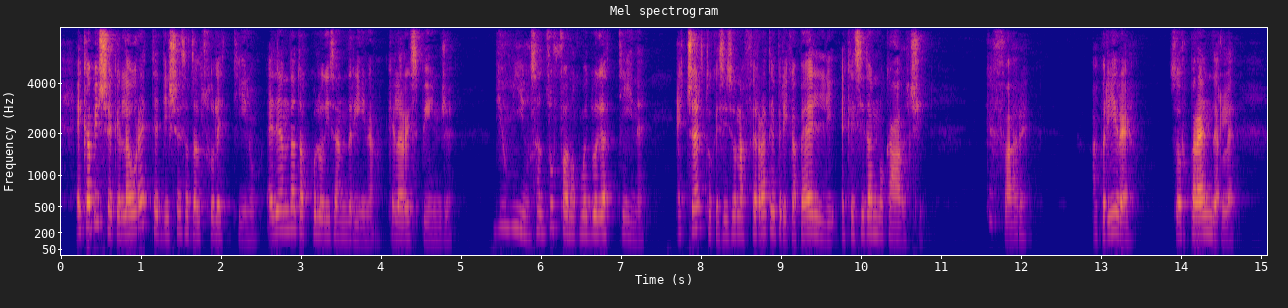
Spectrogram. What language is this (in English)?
Italian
